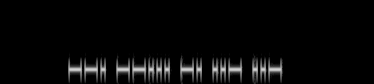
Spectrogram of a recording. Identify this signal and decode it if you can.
Morse code, heard as a keyed tone, about 30 wpm, 700 Hz. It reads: G7NUU
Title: DXCC-100 Call Signs - 5 Characters - Repeated 2x - 30wpm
